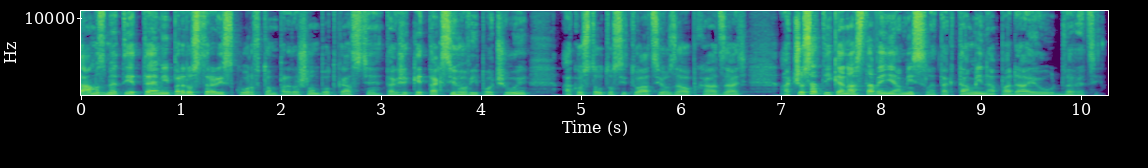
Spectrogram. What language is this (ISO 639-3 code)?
slk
